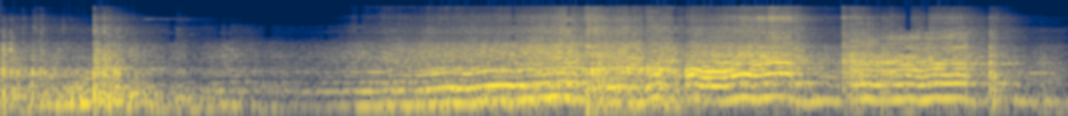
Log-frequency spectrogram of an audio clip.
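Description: Rally car engine revving hard as the car accelerates away, its pitch climbing and falling several times.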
